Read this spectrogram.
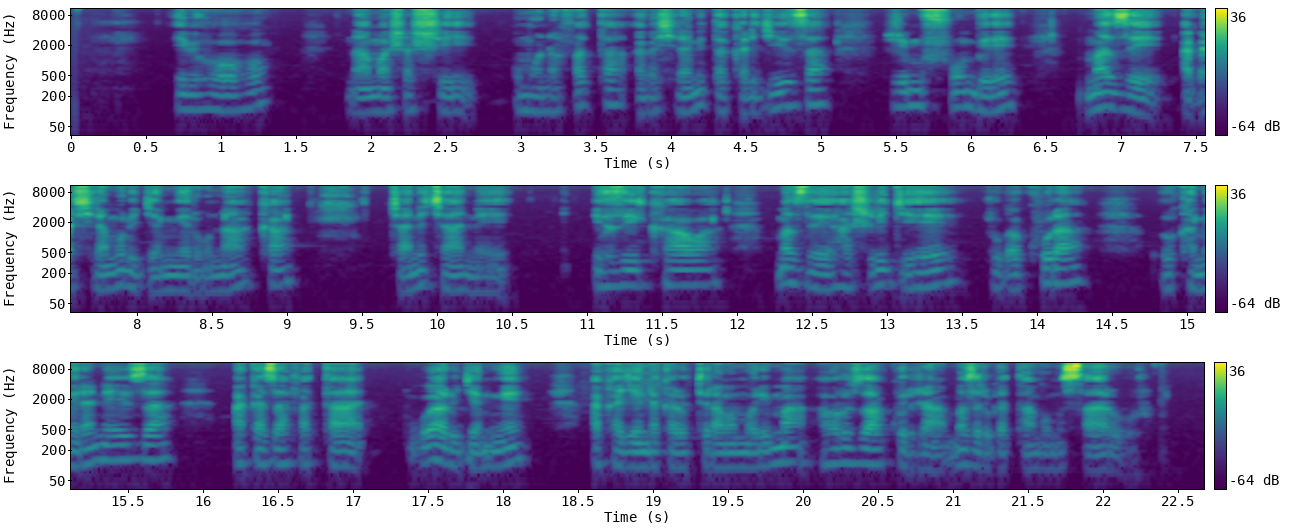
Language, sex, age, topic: Kinyarwanda, female, 25-35, agriculture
